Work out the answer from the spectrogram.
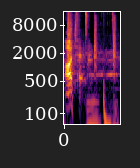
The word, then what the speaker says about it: ATE: manufacture these brake pads it's actually not called ate it's pronounced atte this is a european brand which i think is pretty interesting that honda has used brembo for the front atte for the rear just something that i'm not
